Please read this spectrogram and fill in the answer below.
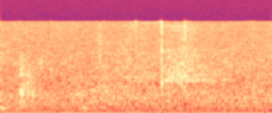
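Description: Quiet room tone in a hall during a pause in a speech: a faint steady low hum and a few faint ticks.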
